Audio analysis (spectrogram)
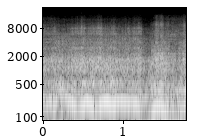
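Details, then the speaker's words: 1973 Mercury Comet GT, 302 V8, 3-speed, first start attempt in at least 35 years. Starter grinds slowly and unevenly, dragging on each compression; weak cranking, not enough power. "all right let's keep turning it baby ain't got enough power dude"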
